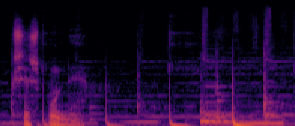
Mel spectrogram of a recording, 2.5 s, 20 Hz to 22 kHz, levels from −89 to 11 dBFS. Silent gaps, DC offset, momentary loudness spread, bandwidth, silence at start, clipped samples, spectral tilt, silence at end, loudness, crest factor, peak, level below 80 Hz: none; under 0.1%; 14 LU; 17.5 kHz; 0 s; under 0.1%; -5 dB/octave; 0 s; -39 LUFS; 14 dB; -24 dBFS; -42 dBFS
